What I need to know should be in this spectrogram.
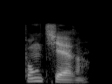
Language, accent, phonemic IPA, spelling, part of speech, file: French, France, /pɔ̃.tjɛʁ/, pontière, noun, LL-Q150 (fra)-pontière.wav
- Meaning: female equivalent of pontier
